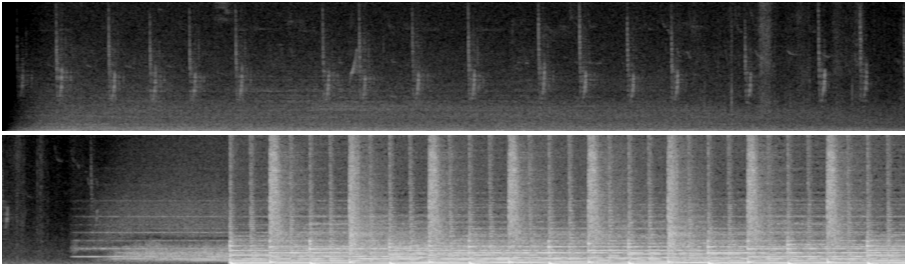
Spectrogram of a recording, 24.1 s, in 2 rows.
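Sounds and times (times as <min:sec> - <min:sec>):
small bird chirping: 0:00.2 - 0:13.0.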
